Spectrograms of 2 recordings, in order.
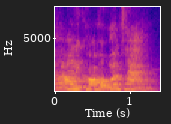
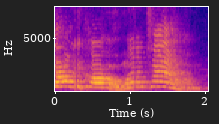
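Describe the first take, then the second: First: Chuckling through the quote; laughing. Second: High, loud mocking whine; mocking husband. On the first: Retold or imitated. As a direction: say it while laughing. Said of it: "My husband started stuttering". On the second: Quoting her husband's lame excuse, high mocking whine. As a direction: whine his excuse back at him, mocking. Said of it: "he said".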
